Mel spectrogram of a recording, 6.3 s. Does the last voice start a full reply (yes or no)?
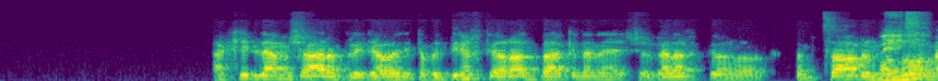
yes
